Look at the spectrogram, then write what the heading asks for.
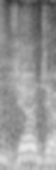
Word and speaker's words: JoJo: giorno jonah jordan giovanna jojo out of that yes you can it's geogeo but it's technically jojo if you pronounce it correctly but after part three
